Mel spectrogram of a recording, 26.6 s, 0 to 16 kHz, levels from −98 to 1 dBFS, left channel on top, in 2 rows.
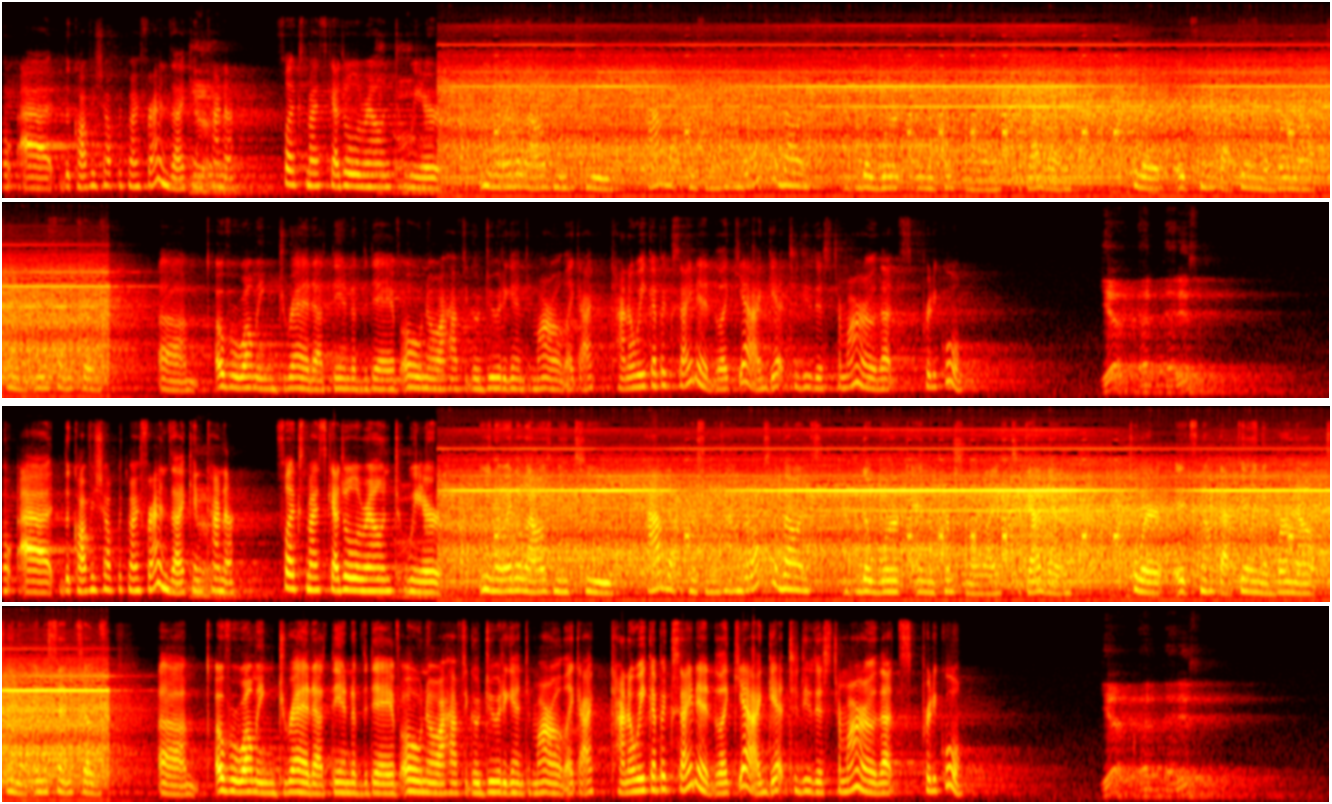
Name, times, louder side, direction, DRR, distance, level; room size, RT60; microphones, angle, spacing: voice 1, 0.0-2.3 2.8-4.4 4.8-10.7 11.3-14.6 14.8-22.2 22.5-22.9, right 7 dB, 85° right, 18 dB, 0.6 m, -29 dB
voice 2, 1.8-2.2 3.7-4.1 11.0-11.4 24.3-25.2, left 1 dB, 15° left, -1 dB, 3.5 m, -42 dB
sound 1, 4.3-14.3, right 7 dB, 15° right, 0.5 m, -23 dB
25.0 x 21.5 x 9.0 m, 2.4 s
head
